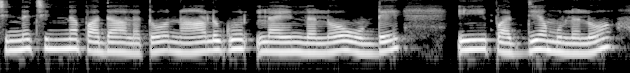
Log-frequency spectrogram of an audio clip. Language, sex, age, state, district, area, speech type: Telugu, female, 30-45, Telangana, Peddapalli, rural, spontaneous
